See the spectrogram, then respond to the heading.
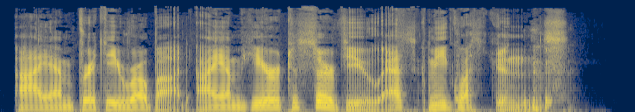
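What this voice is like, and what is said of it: Robotic character voice. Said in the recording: “do the arms have to move like that when you ... do the voice? ... is actually doing the robot.”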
